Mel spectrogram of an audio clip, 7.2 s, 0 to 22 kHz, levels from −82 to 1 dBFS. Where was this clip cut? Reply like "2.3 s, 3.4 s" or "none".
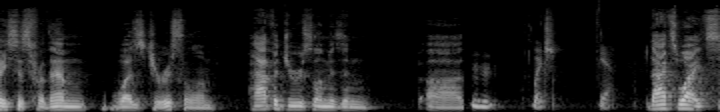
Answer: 2.5 s, 4.6 s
